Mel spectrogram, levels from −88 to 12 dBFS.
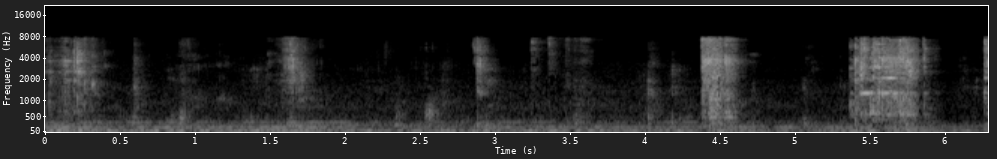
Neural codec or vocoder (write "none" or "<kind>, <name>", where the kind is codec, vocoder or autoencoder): none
